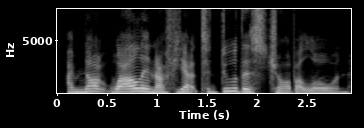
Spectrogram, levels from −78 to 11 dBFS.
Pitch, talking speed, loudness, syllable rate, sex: 220 Hz, 205 wpm, -18 LUFS, 4.7 syllables/s, female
